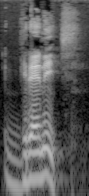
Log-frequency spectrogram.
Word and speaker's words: Greenwich: The spelling of Greenwich is Greenwich, but we pronounce it as Greenwich.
